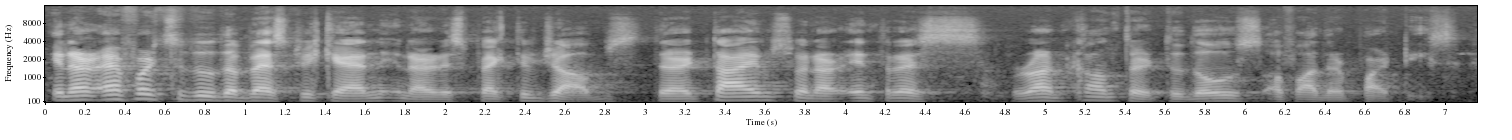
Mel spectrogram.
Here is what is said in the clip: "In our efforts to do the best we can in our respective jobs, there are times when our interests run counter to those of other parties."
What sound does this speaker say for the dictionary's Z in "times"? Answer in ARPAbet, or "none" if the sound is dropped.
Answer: S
